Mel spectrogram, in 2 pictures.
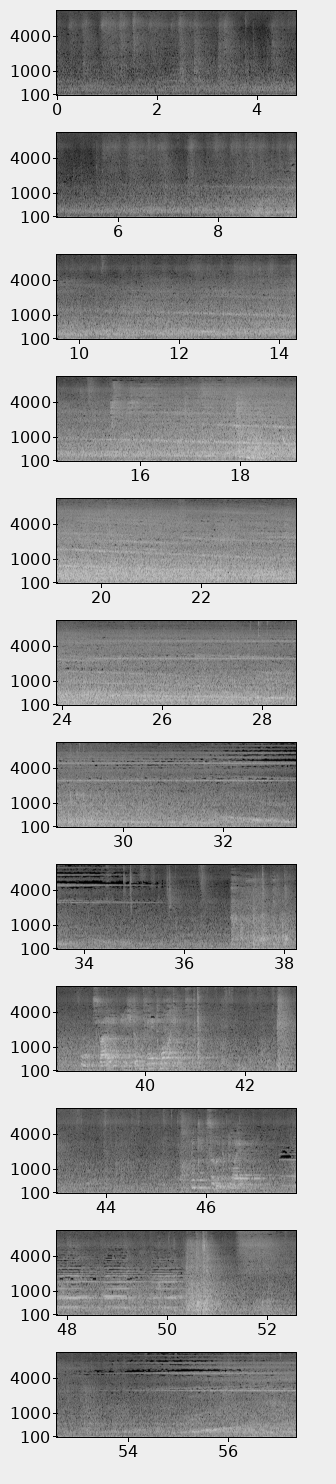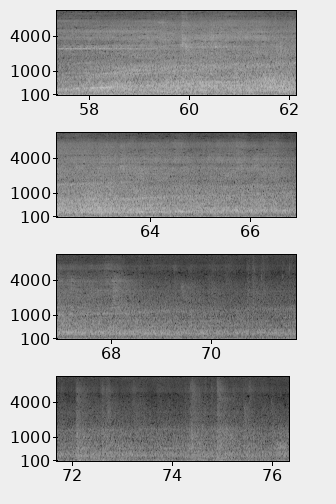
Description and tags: It's the sound of a subway train entering the station "Frankfurter Ring" in Munich. It's a new type, modern subway train. You hear somebody walking towards a door pulling a trolley case. Doors open, announcement comes, doors close, train leaves.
